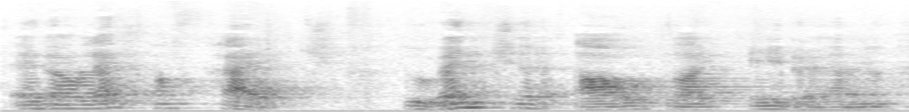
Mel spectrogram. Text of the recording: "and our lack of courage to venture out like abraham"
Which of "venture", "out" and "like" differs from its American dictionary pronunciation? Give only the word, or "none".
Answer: none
